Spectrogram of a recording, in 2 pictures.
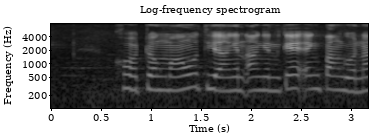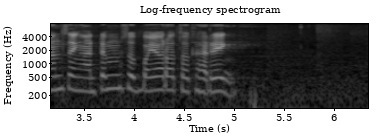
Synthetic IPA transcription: ɡ̥ʰɔɖ̥ɔ̤ŋmaud̪̥i̤aŋɪnaŋɪnkeʔɪŋpaŋɡonansɪŋaɖ̥ə̤msupɔjɔɾɔd̪̥ɔ̤ɡ̥ä̤ɾɪŋ

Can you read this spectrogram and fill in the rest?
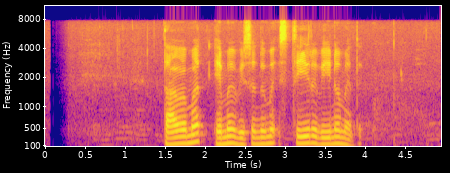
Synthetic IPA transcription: t̪aʋəmat̪eməʋisənd̪uməʔist̪iːɾəʋiːnomɛt̪ə

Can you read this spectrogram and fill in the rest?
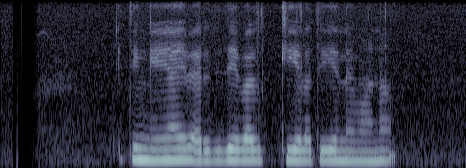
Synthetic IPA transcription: it̪iŋejaːjʋæɾid̪id̪eːʋɐlkijəlɐt̪ijeneʋaːna

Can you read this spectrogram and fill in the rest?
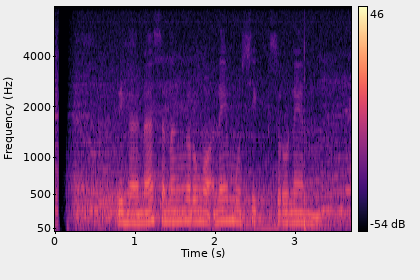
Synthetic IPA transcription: wiɦanasənəŋːəɾuŋɔʔnemusɪk̚sɾunɛn

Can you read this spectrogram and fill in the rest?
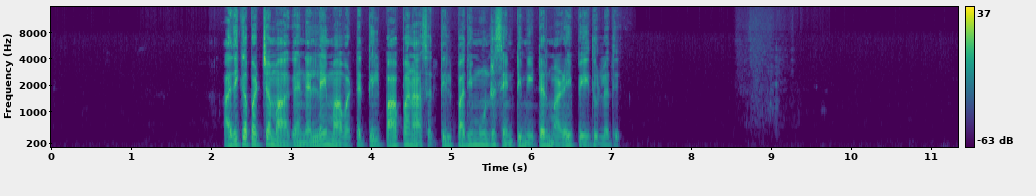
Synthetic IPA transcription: ɐðɪɣɐpɐʈrɐmaːɣɐnɛlːɐɪmaːʋɐʈːɐt̪ːɪlpaːpːɐnaːsɐt̪ːɪlpɐðɪmuːndrɯsɛɳʈɪmiːʈːɐɾmɐɻɐɪpejðɯɭːɐðɯ

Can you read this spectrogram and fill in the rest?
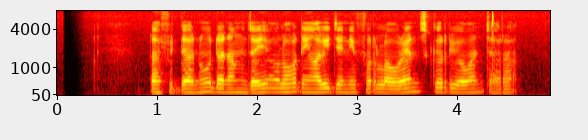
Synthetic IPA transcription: d̥afit̪̚danudanaŋd͡ʒajaɔlɔht̪iŋalid͡ʒɛnifərlɔɾɛnskɨrdiwawaɲt͡ʃaɾa

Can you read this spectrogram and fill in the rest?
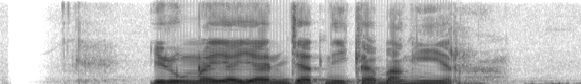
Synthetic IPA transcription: ʔiɾuŋnajajand͡ʒat̪̚nikabaŋir

